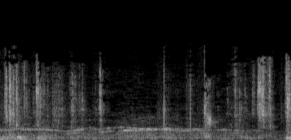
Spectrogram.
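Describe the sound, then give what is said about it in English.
A key rattles and turns in a lock, producing a series of sharp metallic clicks and scrapes over a faint, steady background hum. “This key fits.”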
